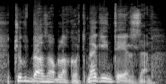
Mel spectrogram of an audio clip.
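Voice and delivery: high, loud, alarmed order; agitated demand. Acted. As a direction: demand it as if panic is rising. Helen urgently orders window shut. (riadtan, emelt hangon sürgetve)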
